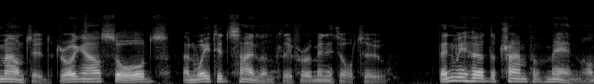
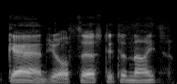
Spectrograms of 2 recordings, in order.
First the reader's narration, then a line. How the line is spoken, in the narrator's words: chuckled Sapt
